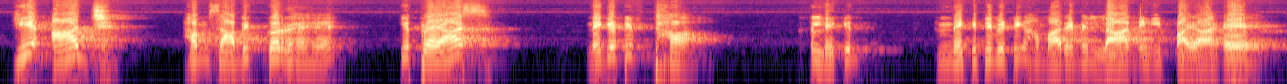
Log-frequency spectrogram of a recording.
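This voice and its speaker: A woman with a non-native accent speaks at a medium pitch in a bright, sharp tone, with very wide pitch swings and long, frequent pauses. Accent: non-native Hindi. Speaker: panel discussion guest. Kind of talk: panel discussion.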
